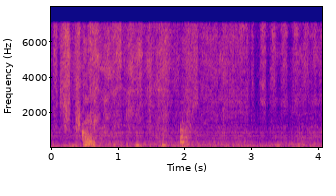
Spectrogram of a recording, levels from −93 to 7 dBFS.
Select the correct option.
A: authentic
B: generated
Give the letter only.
B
